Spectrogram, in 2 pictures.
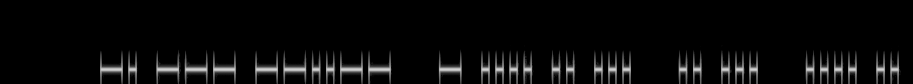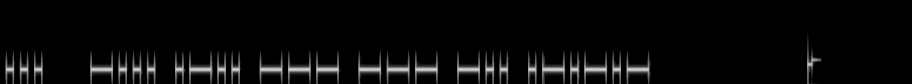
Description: Morse code, heard as a keyed tone, about 17 wpm, 700 Hz. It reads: NO, THIS IS HIS BLOOD.
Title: Sentences from Top 1100 Words 17wpm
